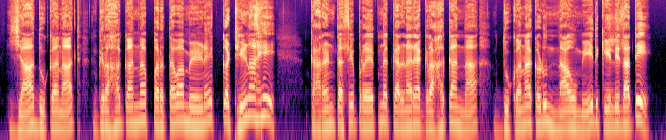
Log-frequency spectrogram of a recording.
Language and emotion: Marathi, disgusted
